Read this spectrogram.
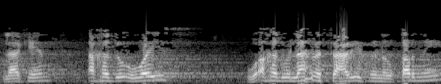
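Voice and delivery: normal talking voice

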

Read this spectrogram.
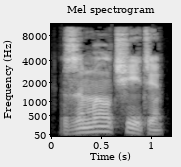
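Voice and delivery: ordinary delivery

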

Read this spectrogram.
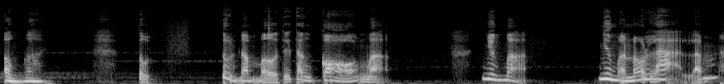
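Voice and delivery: wife tearfully tells husband of the dream, high and frightened; frightened wife sobbing. A narrator's reading. Wife wakes husband after nightmare, high frightened sobbing. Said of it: "vừa ôm mặt khóc tu tu".

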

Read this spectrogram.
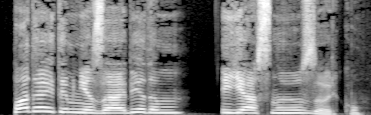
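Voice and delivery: high, imperious ogress order; ogress queen. A narrator's reading. Old queen orders the cook to serve a child, ogress tone. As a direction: command it like a hungry ogress. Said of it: "произнесла она это тоном людоедки".

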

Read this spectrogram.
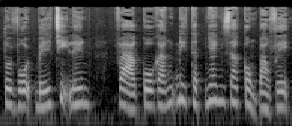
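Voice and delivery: ordinary delivery, nothing marked

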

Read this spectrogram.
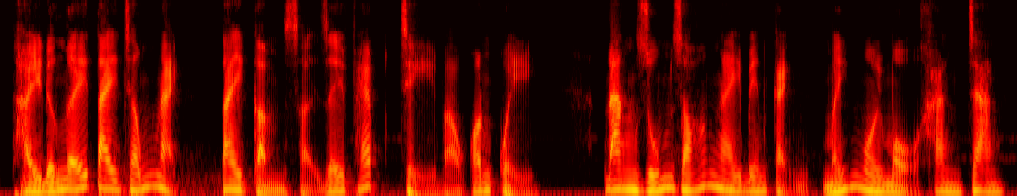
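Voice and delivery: plain reading voice

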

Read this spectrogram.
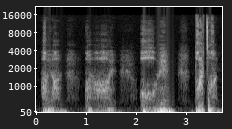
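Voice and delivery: hổn hển thì thào, hụt hơi; thở dốc nói thều thào; thở phì phì. A narrator's reading. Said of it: "thở phì phì". (thở phì phì, thì thào hụt hơi)

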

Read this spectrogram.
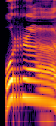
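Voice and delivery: long, high hurrah; jubilant shout. A narrator's reading. Friends yell in chorus at their success, jubilant. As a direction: cheer out at full pitch, stretching it. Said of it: "заорали мы хором".

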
